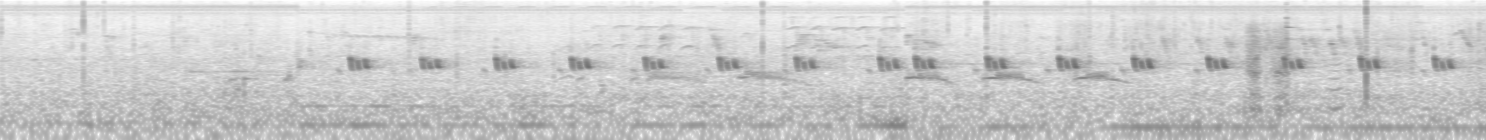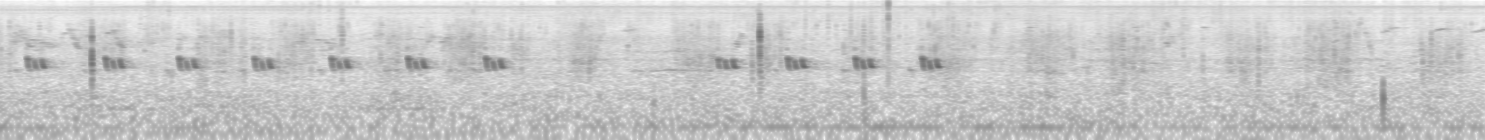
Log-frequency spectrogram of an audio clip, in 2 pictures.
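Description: A bird calling over and over, a short falling note about one and a half times a second that stops for a moment about two-thirds of the way through, then gives a few more. Under it are faint soft clicks and rustles from hands mixing chopped vegetables in a wooden bowl.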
